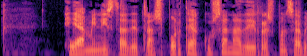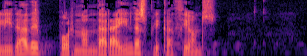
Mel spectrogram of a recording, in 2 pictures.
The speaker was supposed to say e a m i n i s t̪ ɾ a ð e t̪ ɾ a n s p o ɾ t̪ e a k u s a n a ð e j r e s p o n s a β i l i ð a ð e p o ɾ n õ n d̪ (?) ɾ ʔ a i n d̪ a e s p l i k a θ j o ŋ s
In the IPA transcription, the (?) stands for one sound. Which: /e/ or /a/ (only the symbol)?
a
